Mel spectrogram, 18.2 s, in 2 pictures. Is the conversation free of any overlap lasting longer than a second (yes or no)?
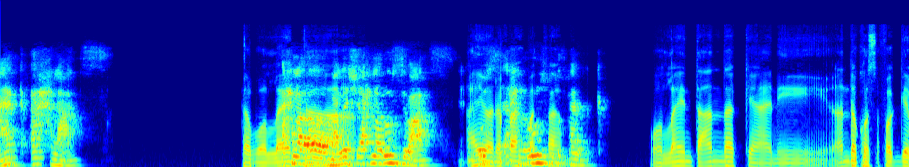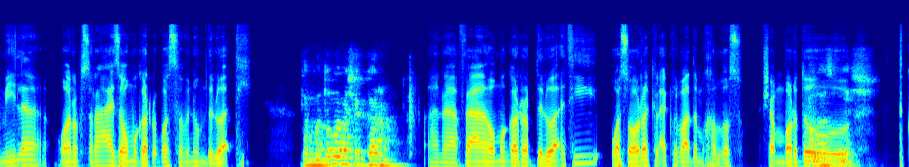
no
